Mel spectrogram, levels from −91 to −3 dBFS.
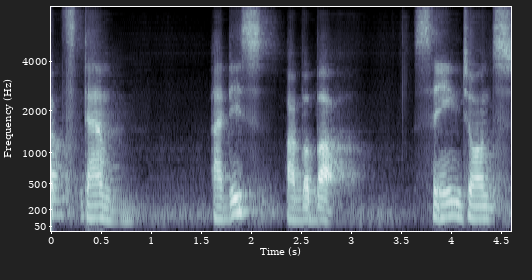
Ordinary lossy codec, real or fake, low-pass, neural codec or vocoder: none; fake; none; codec, 16 kHz, 0.3 kbps, FocalCodec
